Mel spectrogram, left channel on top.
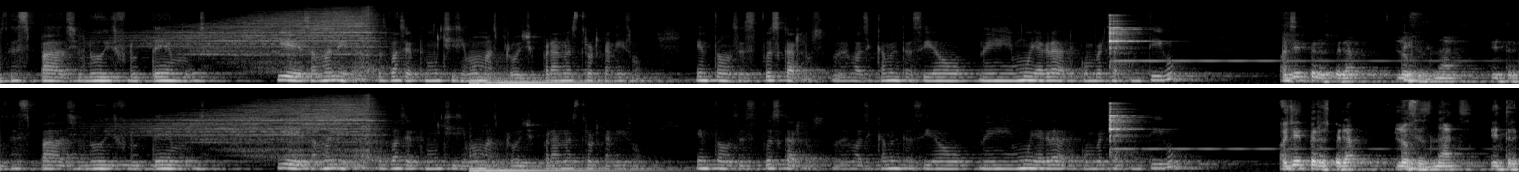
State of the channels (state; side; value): normal; both; correlation 0.40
